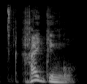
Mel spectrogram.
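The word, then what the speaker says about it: Haikingu (ハイキング): Exacto, ese neologismo, que es que en Japón son muy aficionados a crear palabras nuevas utilizando la palabra en inglés, pero pronunciada al estilo japonés. – Exacto, entonces de hiking, pues lo hacemos pronunciado al japonés, haikingu.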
